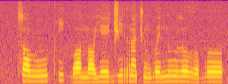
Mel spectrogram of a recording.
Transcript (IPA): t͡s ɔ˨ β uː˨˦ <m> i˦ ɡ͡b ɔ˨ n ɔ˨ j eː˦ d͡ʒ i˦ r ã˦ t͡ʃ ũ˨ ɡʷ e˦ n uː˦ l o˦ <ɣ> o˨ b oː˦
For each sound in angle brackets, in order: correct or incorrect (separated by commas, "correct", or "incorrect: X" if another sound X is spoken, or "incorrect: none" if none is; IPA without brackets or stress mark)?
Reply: incorrect: pʰ, correct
